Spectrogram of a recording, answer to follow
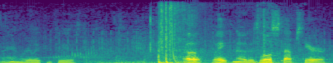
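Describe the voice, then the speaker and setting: A man's voice: mid-range voice, animated, a little slow, noisy background. A man streaming a game live, muttering to himself as he plays and drifting into rambling stories. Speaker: gaming streamer. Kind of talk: live gameplay commentary.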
